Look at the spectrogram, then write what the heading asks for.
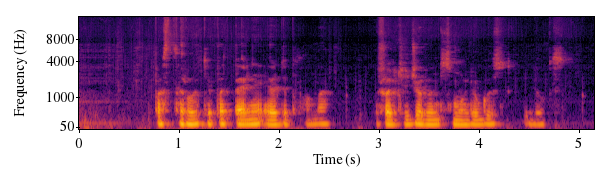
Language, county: Lithuanian, Marijampolė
